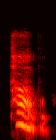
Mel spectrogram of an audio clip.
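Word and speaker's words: תו: 그 다음 마지막으로 타브하고 테트인데 둘 다 T 사운드를 내는데 사실 테트는 타브보다는 깊은 소리, 즉 호음처럼 밑에 점을 가지고 있거든요. 그래서 텟, 텟, 얘는 타브, 타브 그런 차이를 가지고 있습니다.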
